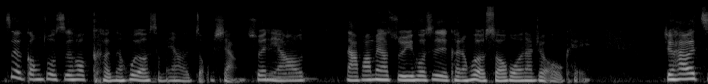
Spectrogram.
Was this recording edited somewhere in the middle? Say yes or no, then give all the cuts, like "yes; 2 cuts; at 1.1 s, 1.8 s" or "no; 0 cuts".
no; 0 cuts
